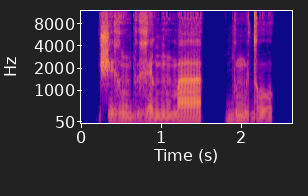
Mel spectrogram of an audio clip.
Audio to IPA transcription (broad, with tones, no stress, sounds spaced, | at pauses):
ʃ e˨ ɣ ũ˨ b ɨ˨ ɣ ɛ˨ l ɲ ũ˨ m aː˦ | b ɨ˦ m ɨ˨ d oː˨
